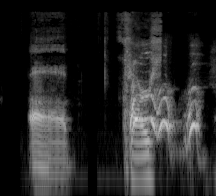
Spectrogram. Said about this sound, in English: That's Earl's puppy. Earl, stop barking at me.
